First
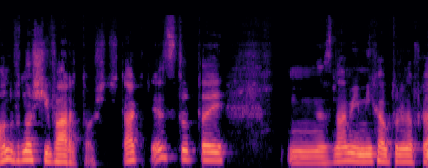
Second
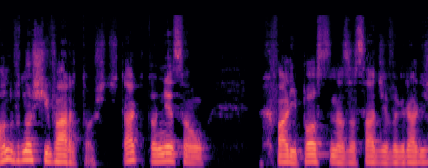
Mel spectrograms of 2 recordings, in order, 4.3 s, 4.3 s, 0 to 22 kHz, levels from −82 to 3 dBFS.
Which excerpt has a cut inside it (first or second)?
first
